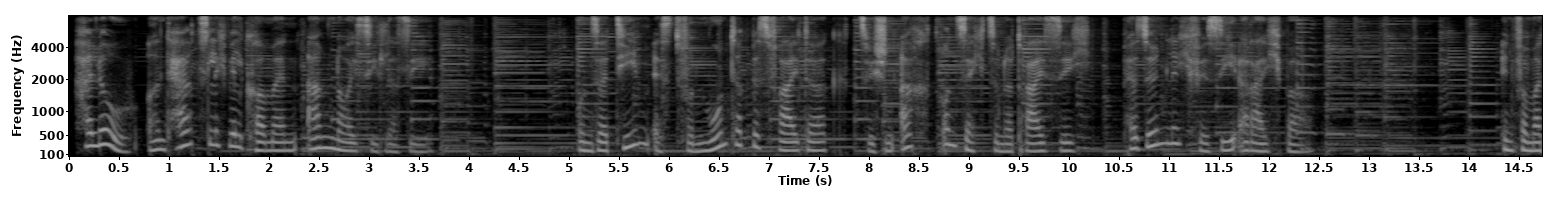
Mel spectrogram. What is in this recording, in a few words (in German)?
Speaking, Telefonansage; Telefonansage Neusiedler See Tourismus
